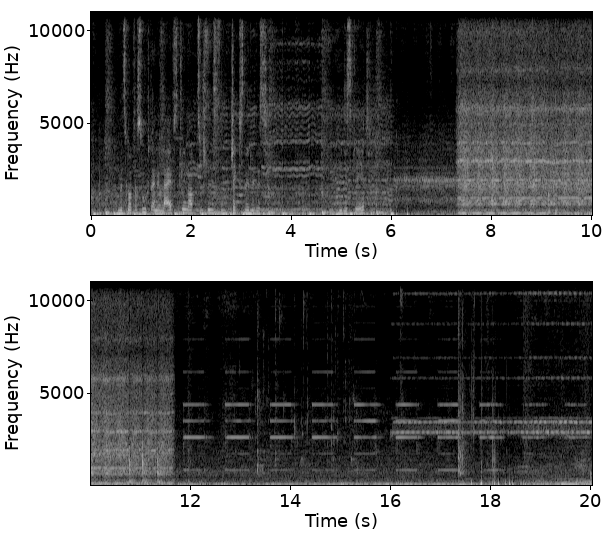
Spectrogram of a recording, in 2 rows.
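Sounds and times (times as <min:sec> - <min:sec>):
food processor blade whirring: 0:07.3 - 0:11.7.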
